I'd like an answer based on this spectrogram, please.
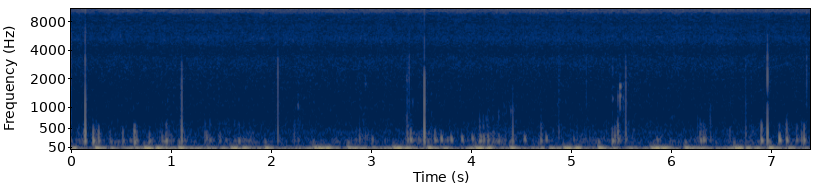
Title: Stomach grumble | Background heartbeat sounds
